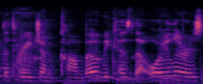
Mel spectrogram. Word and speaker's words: Euler: of giving up the 3-jump combo because the oiler is not worth that many points when you're doing triples, but it allowed her to do another triple.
